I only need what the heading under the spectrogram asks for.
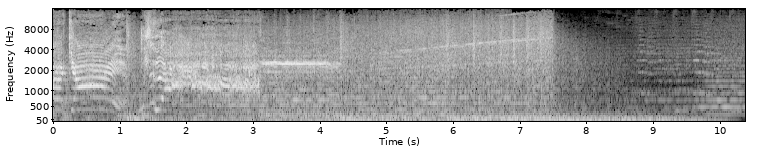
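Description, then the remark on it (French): A man screams loudly and at length, his voice straining and bending in pitch, with raw yelling sustained for several seconds before it cuts off abruptly near the end. “Tu peux-tu me crier impatience avec tes hosties, Frère!”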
